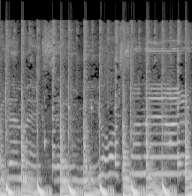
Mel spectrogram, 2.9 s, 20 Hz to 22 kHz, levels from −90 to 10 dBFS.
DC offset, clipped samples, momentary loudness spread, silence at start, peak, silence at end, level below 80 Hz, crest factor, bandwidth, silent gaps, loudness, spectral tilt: 10%; 0.3%; 3 LU; 0 s; 0 dBFS; 0 s; -14 dBFS; 10 dB; 16 kHz; none; -10 LUFS; -4 dB/octave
